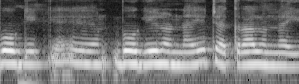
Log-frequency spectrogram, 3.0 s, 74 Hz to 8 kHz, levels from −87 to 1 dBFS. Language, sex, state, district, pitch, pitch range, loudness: Telugu, female, Andhra Pradesh, Krishna, 230 Hz, 225-235 Hz, -15 LUFS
